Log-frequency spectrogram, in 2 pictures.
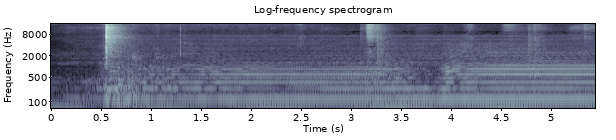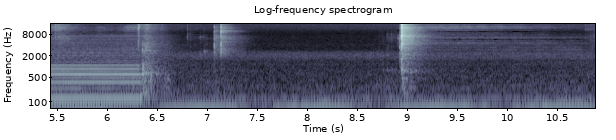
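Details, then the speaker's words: Single-phase electric appliance motor bench test: sharp click brings in a steady humming drone, another click cuts it, more clicks as it slows; centrifugal start switch clicking in and out, making and breaking the start circuit. "you hear this a typical switch click back in until it shoots out when a spinning clicks back in completing that circuit again whenever it clicks out it breaks that circuit"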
